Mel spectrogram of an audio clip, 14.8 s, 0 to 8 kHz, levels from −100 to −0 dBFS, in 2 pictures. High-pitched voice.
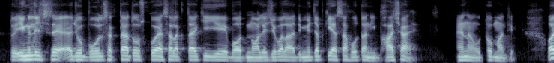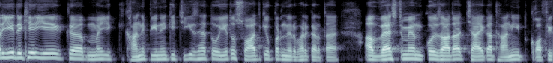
No: low, 120 Hz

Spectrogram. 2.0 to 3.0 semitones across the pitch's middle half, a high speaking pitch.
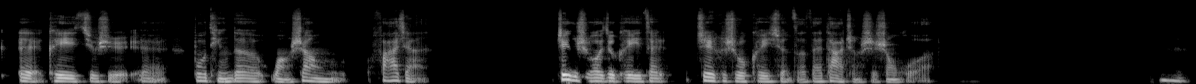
No: narrow, 2.5 semitones; medium, 140 Hz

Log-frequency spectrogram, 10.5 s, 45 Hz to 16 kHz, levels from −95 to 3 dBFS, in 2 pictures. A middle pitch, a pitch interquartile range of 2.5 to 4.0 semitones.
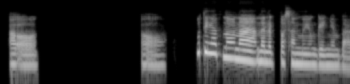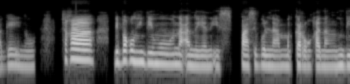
No: medium, 175 Hz; average, 4.9 semitones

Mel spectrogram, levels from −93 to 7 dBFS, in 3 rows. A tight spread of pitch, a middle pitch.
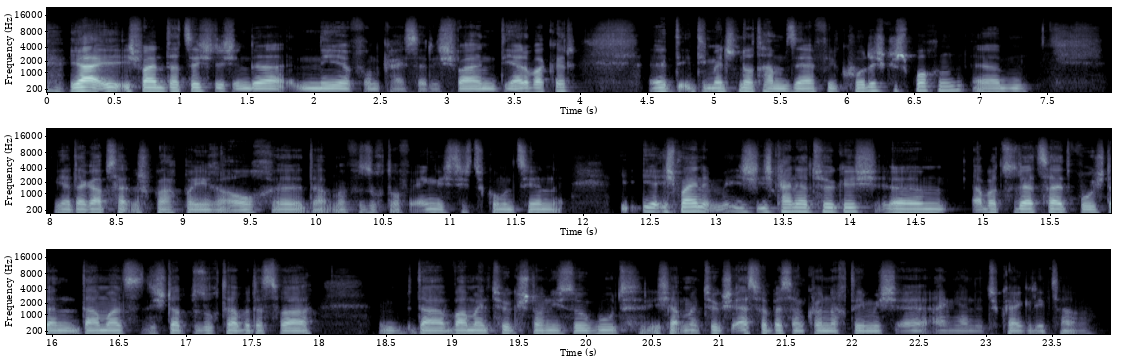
No: narrow, 1.9 semitones; low, 110 Hz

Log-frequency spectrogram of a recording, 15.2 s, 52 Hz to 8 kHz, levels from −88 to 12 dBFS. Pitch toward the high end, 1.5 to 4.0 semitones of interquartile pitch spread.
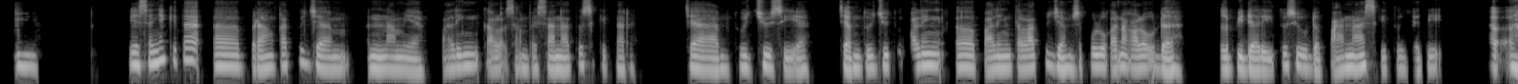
No: medium, 140 Hz; narrow, 2.5 semitones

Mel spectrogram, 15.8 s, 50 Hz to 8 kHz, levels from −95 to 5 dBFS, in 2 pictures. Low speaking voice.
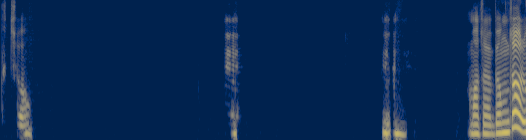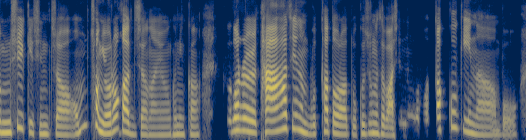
No: high, 200 Hz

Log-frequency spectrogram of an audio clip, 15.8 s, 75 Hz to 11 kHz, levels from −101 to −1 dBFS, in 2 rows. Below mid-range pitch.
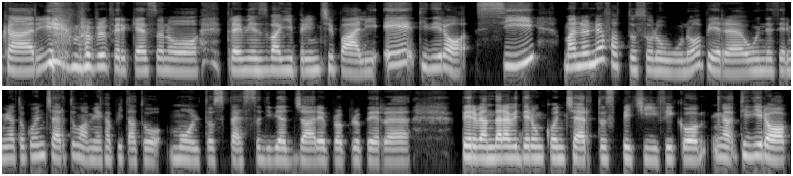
No: high, 190 Hz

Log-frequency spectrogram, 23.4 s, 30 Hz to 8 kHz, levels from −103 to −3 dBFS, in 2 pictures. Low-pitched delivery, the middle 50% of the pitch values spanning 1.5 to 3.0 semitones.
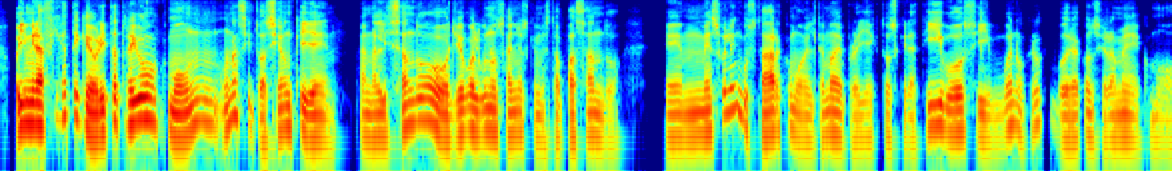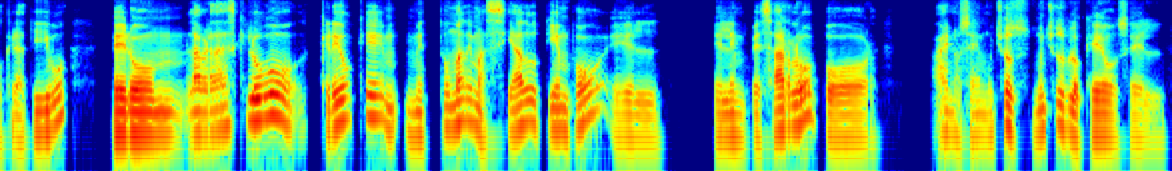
No: low, 110 Hz; average, 5.3 semitones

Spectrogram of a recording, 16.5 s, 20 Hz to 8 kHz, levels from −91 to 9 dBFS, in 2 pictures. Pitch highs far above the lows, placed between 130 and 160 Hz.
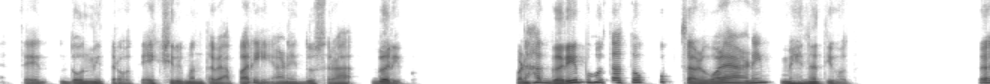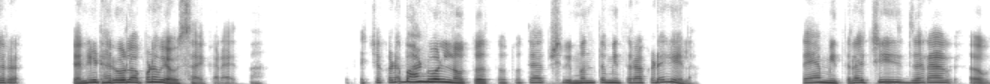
No: wide, 9.0 semitones; medium, 175 Hz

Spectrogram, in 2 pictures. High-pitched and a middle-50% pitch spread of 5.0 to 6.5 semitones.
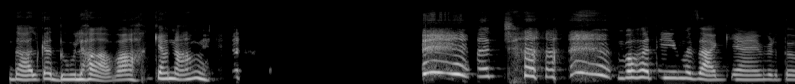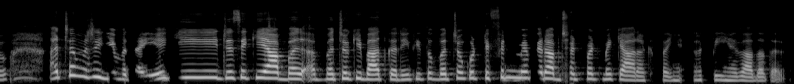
Yes: very high, 255 Hz; wide, 5.5 semitones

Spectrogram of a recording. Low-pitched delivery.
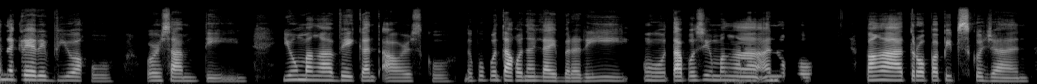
No: medium, 180 Hz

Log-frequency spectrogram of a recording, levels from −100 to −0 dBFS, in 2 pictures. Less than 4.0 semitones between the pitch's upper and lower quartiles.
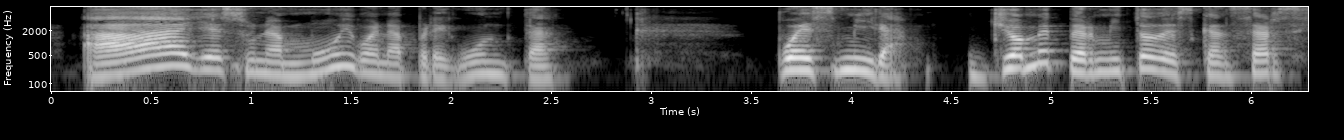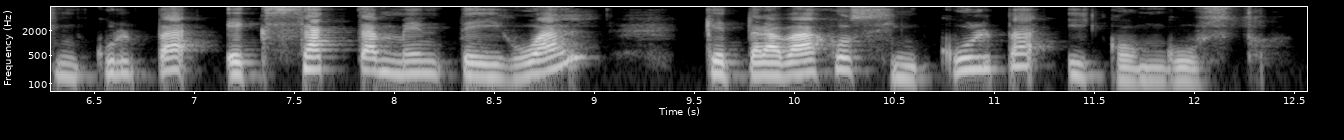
No: wide, 5.4 semitones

